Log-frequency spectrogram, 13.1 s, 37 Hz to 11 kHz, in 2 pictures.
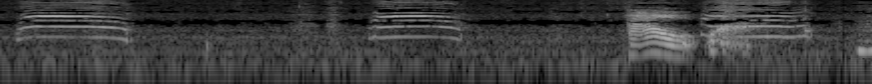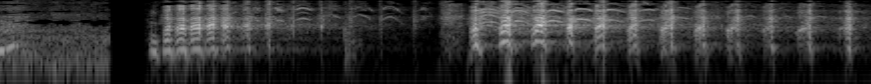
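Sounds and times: person laughing: 5.3s - 5.8s, 6.4s - 6.8s, 7.7s - 13.0s.

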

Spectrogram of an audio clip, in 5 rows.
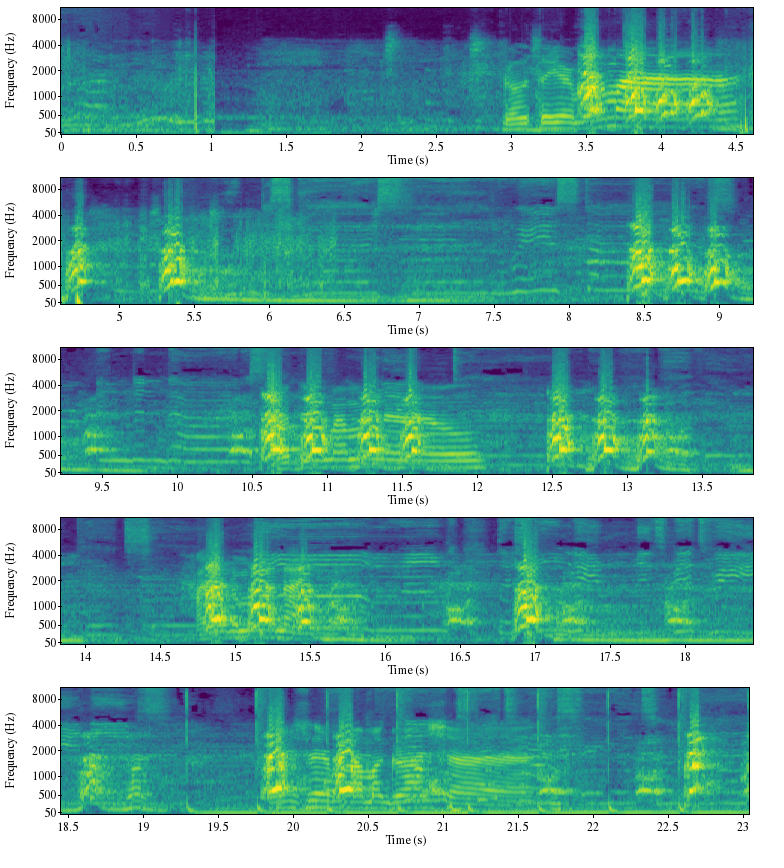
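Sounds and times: dog barking: 3.4s - 5.7s, 8.4s - 9.7s, 10.3s - 11.9s, 12.5s - 13.6s, 14.7s - 19.2s, 19.8s - 20.6s, 21.6s - 23.0s
pop music: 3.8s - 23.0s.

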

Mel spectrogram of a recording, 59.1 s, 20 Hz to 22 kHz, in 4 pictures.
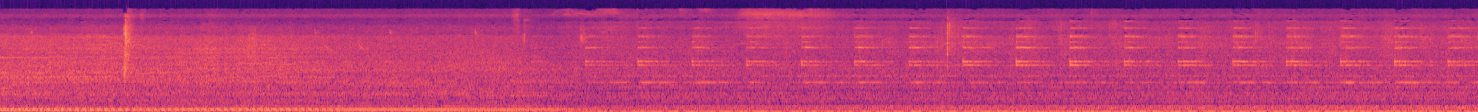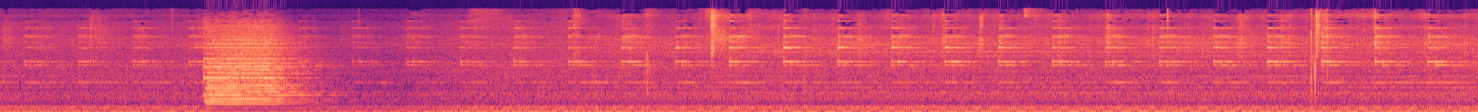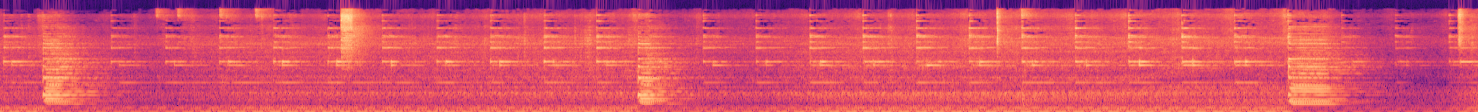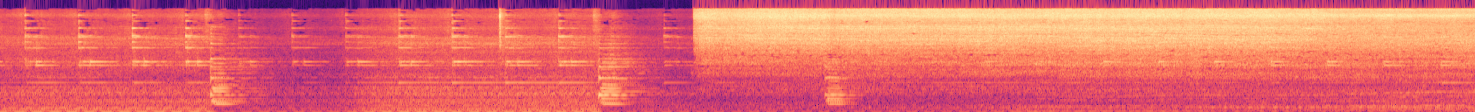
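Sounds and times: diesel locomotive engine rumbling: 0.0s - 59.0s
locomotive horn blasts: 16.8s - 18.3s, 30.0s - 30.8s, 35.9s - 36.6s, 42.4s - 43.5s, 46.4s - 47.0s, 50.2s - 51.0s, 52.5s - 53.0s.

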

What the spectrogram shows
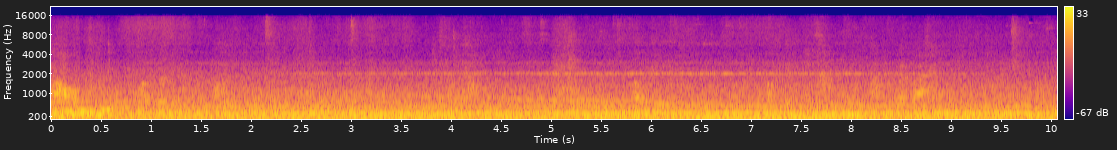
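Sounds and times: train rumble: 0.0s - 10.0s.

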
